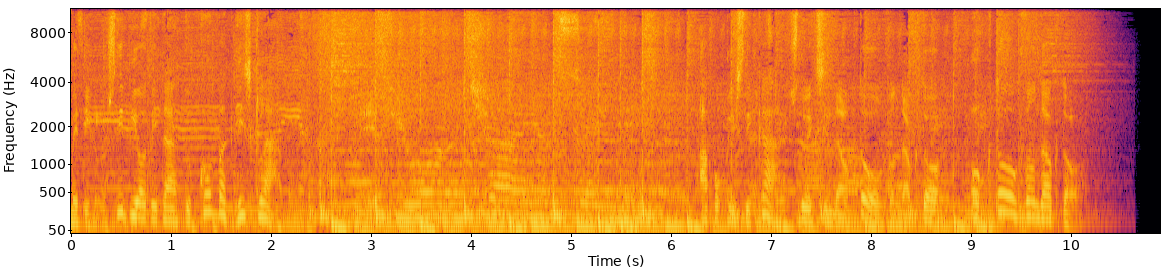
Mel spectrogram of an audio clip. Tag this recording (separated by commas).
Speech, Music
